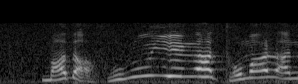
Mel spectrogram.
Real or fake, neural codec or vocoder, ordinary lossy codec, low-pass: real; none; none; 7.2 kHz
